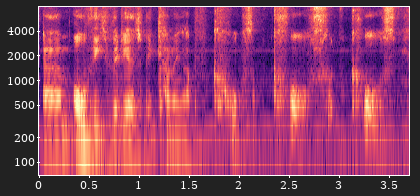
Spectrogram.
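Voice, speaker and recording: Speaking fairly quickly, a man talks with an English accent. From southern England. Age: 50s. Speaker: travel vlogger. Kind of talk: casual live stream chat. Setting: hotel room. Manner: chatty, rambling, casual.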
